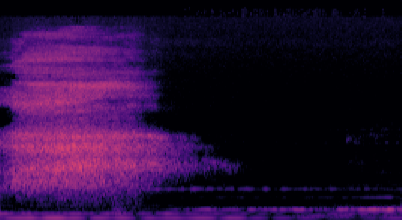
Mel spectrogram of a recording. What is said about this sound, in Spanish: lo primero es que vas a inhalar profundo por tu nariz y vas a exhalar soltando todo el aire por tu boca.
